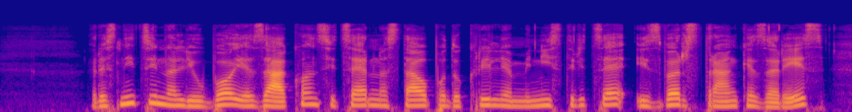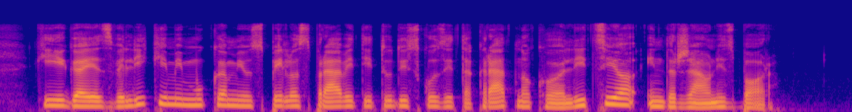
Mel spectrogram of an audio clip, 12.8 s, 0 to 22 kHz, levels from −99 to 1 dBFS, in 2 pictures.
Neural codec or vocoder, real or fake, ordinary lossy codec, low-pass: none; real; none; 9.9 kHz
